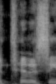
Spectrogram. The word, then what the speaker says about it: Tennessee: names kentucky tennessee yeah but the tennessee having the emphasis on the last syllable that makes it sound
